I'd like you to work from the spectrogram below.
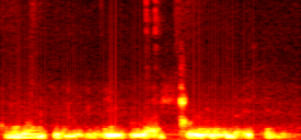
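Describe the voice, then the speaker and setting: Deep-voiced man on a garbled underwater-sounding mic. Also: completely flat delivery, fast, breathy edge. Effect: muffled, garbled underwater-sounding mic. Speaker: tabletop game player. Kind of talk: casual play over voice chat.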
